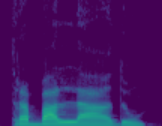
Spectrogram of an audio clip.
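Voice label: "traballadu", Sardinian, female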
